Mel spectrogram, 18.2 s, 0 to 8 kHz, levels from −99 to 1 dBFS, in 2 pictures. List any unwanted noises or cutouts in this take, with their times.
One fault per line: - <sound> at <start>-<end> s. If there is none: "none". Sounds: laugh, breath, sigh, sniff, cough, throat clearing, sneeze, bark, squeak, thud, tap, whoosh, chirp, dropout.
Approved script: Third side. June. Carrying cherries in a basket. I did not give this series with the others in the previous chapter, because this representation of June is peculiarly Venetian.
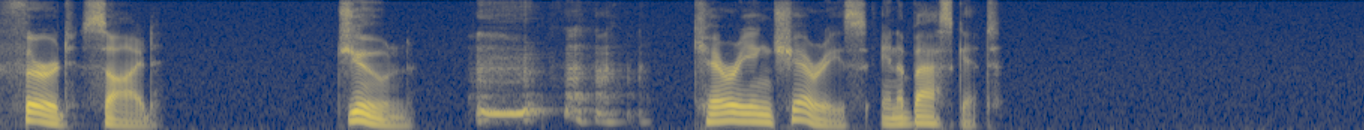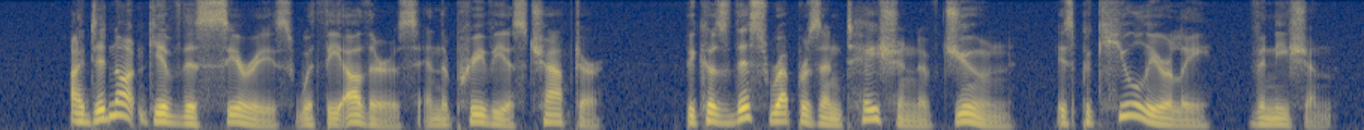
- laugh at 3.1-4.4 s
